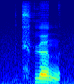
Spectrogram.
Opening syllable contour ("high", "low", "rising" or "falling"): falling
